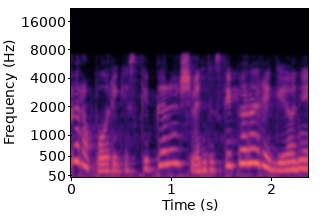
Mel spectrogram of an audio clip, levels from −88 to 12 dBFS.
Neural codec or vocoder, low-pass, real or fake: codec, 16 kHz, 4 kbps, FreqCodec, larger model; 7.2 kHz; fake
